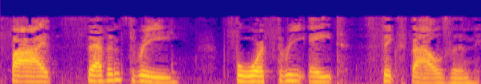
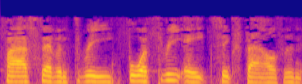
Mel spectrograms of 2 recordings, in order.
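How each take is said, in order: First: The number is said more slowly. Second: The number is said at normal speed.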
